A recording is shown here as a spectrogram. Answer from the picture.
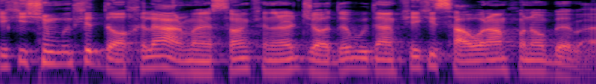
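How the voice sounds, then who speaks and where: A man's fairly low voice swings very widely in pitch as he speaks. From Iran. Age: 30s. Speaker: traveler and former mechanical engineer. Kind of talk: interview.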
